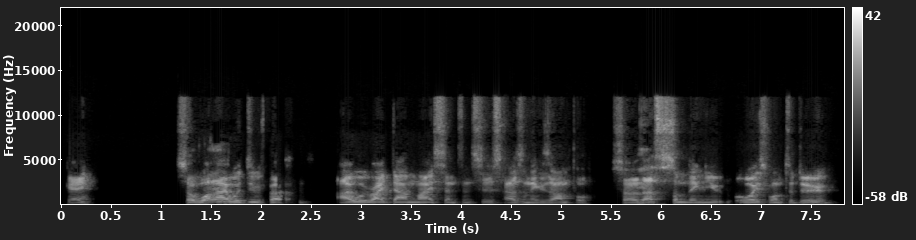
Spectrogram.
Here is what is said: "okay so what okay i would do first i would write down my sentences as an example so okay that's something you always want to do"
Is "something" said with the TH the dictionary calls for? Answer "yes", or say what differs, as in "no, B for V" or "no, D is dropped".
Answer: yes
